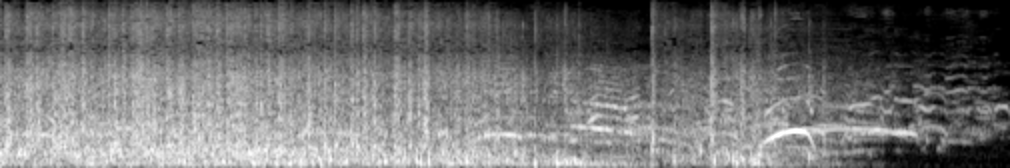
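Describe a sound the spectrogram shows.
Fireworks crackle and bang in rapid bursts.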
